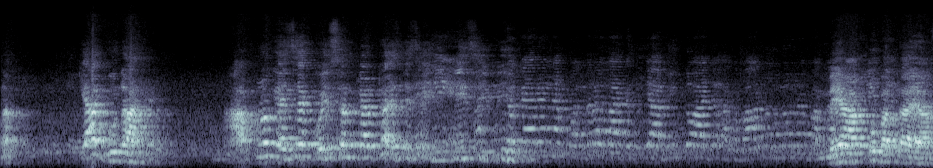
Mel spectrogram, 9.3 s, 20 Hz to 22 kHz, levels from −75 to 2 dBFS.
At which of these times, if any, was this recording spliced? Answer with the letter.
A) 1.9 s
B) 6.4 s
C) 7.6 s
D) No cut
D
